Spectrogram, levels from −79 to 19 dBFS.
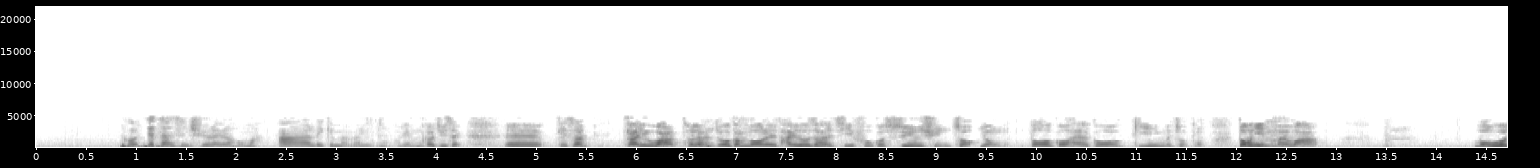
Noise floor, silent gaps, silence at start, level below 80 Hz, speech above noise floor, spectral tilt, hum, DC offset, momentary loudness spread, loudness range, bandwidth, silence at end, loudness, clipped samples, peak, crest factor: -63 dBFS; none; 0.85 s; -50 dBFS; 31 dB; -4.5 dB/octave; none; under 0.1%; 16 LU; 7 LU; 4.9 kHz; 0 s; -33 LUFS; under 0.1%; -10 dBFS; 24 dB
